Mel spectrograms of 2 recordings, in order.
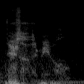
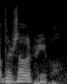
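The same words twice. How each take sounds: First: "There's other people" repeated in a breathless whisper; hushed whispered echo. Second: Said in the usual way. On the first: Real, not acted. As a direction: whisper it as if not to be overheard. Repeats the discovery under breath.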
